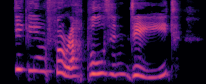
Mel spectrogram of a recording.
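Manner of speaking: cross, high-pitched retort. Narrator reading a story, voicing the rabbit answering Pat, angry. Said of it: "said the rabbit angrily".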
